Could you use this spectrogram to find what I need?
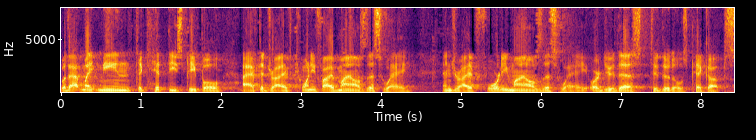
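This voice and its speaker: Audible room echo surrounds a man speaking at a moderate pace and medium pitch, with ordinary pitch variation and very even loudness. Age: 50s. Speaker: mobile shear sharpener. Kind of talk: conference presentation. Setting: stage with audience.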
